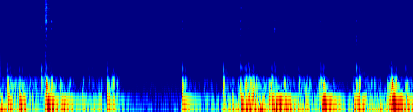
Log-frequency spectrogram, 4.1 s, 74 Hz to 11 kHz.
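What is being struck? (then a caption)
Steel wire-mesh microphone grille. Fingernails from both hands scratch across the hollow steel wire-mesh grille of a Blue Yeti microphone head. The result is a deep, boomy, throbbing rumble centered low around 100 Hz, broken by irregular swells and faint bright clicks as the nails catch the mesh.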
